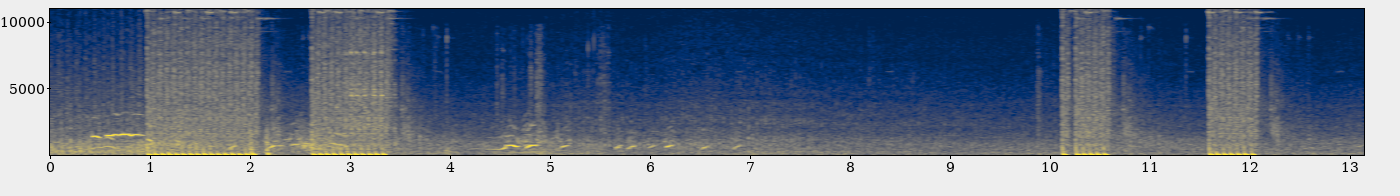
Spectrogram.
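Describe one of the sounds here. A gun fires in loud bursts of rapid shots.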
